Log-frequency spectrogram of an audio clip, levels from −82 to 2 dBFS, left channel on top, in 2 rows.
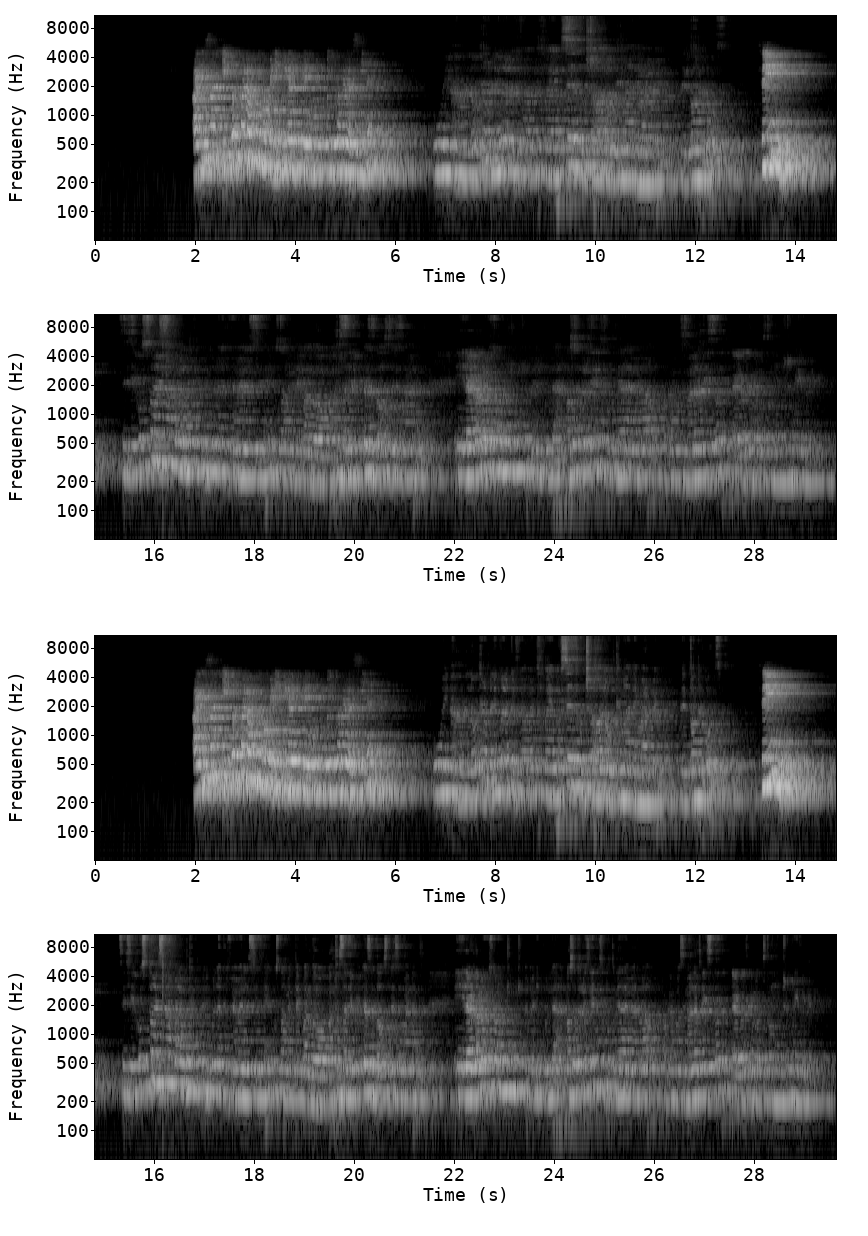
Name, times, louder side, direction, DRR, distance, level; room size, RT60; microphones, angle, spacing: voice 1, 1.9-5.5 13.3-13.8, equal, 15° left, -4 dB, 7.8 m, -25 dB
voice 2, 6.7-11.4 11.7-12.5 15.3-29.1, right 1 dB, 85° right, -4 dB, 7.4 m, -35 dB
28.5 x 22.0 x 7.2 m, 2.6 s
head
